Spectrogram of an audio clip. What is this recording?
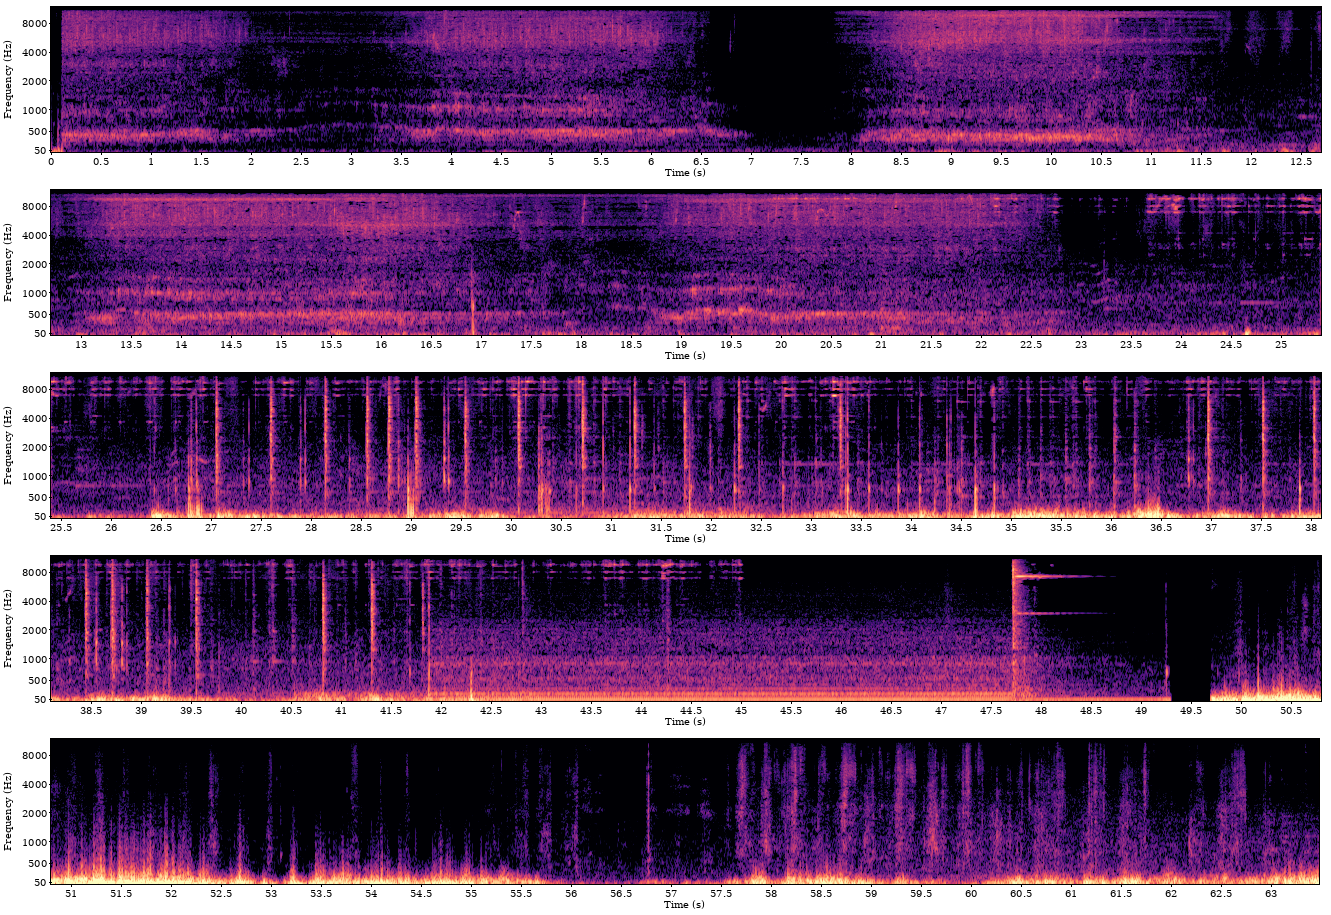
Sonic Postcard AMSP Laura Melany
AusiasMarch, Barcelona, CityRings, Spain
